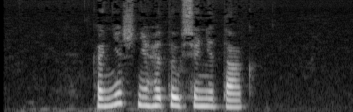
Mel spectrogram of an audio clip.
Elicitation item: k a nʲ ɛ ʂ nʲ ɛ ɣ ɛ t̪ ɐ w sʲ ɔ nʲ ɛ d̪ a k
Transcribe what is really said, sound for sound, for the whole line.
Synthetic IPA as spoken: k a nʲ ɛ ʂ nʲ ɛ ɣ ɛ t̪ ɐ w sʲ ɔ nʲ ɛ t̪ a k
